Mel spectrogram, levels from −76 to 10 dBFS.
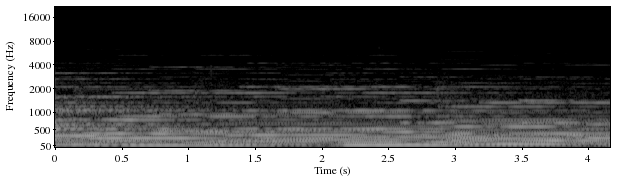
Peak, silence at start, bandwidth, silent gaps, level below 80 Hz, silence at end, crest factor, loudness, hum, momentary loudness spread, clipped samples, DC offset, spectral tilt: -16 dBFS; 0 s; 6.2 kHz; none; -34 dBFS; 0 s; 12 dB; -28 LUFS; none; 3 LU; under 0.1%; under 0.1%; -9.5 dB/octave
